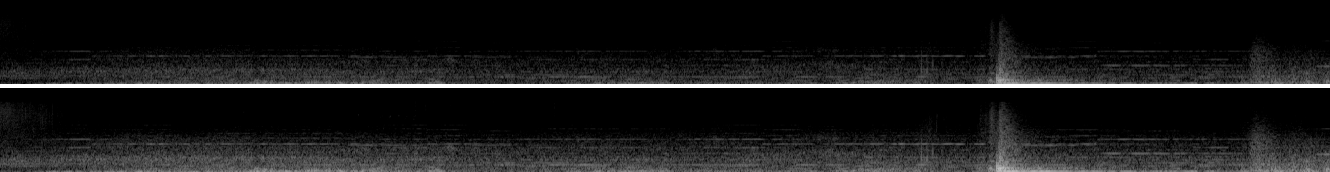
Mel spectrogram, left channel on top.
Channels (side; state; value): left; quieter; 7.9 dB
